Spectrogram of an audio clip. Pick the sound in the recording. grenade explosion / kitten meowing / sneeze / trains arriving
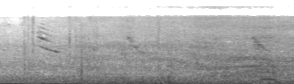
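kitten meowing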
